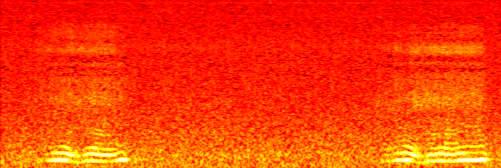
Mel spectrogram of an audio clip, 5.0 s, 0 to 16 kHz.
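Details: Dog snoring: two low, rumbling snores about 3.5 seconds apart, roughly 17 a minute, over quiet room hiss.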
